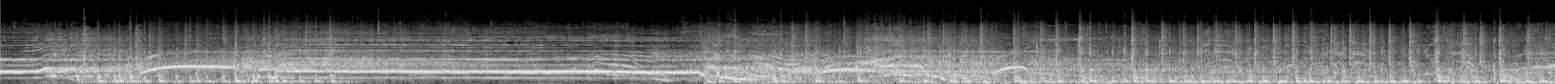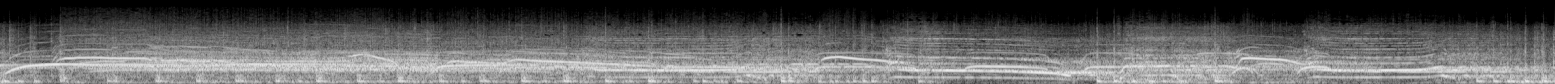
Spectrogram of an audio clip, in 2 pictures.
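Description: Large stadium crowd cheering and chanting. Long drawn-out held calls run for about six seconds at the start and come back near the end, each breaking off into a surge of many shouting voices.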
